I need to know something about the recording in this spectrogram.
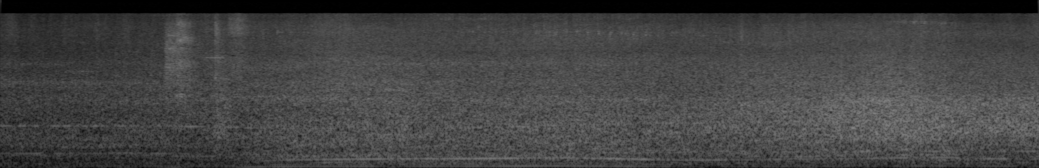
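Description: Traffic on a wide city road. About three seconds in, a vehicle's engine grows louder, its note rising a little and then falling back, over a steady hiss of tyres.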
